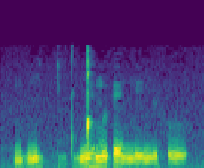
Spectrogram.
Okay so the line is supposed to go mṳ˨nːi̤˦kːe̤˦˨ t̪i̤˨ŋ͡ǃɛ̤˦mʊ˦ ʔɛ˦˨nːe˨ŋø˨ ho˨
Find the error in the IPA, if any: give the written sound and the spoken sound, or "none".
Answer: e̤˦˨ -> i̤˦˨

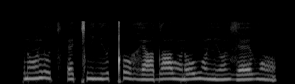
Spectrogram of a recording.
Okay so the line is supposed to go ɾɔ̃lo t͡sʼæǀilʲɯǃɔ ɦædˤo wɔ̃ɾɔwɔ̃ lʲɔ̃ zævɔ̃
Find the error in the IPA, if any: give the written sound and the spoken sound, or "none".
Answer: ɯ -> ɤ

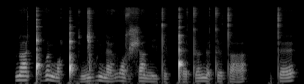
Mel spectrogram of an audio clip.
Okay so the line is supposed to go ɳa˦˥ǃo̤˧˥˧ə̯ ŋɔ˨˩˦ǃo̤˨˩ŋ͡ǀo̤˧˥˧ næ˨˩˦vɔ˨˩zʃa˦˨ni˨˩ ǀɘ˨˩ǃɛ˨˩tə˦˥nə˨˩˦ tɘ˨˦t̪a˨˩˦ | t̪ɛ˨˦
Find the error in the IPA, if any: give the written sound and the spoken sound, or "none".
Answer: ǀ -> t̪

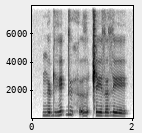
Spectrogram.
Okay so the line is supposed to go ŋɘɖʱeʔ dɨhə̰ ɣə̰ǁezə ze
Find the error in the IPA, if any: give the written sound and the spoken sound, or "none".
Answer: none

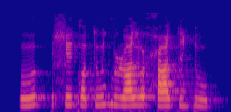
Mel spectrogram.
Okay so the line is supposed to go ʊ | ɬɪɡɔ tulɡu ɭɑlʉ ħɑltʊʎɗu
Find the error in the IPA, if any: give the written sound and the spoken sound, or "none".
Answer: ʉ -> u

